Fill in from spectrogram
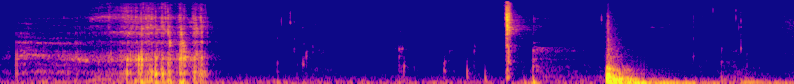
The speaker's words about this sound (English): Having a nice sip of tea.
